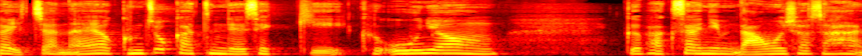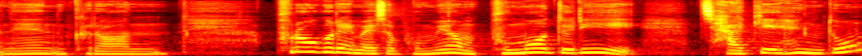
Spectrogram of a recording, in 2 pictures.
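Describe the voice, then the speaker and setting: Lively intonation from a woman of medium pitch with a dark, mellow tone, at a moderate pace in a very clean recording with a silent background. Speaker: enneagram study co-host. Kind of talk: casual discussion. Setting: recording studio. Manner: loud.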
